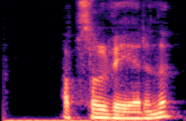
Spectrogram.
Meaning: present participle of absolvere
- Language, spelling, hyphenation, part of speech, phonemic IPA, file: Norwegian Bokmål, absolverende, ab‧sol‧ver‧en‧de, verb, /absɔlˈʋeːrən(d)ə/, NB - Pronunciation of Norwegian Bokmål «absolverende».ogg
